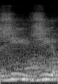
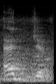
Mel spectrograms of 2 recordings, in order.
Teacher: جريان صوت الجيم حتى تصبح معطشة · Shown in: first take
